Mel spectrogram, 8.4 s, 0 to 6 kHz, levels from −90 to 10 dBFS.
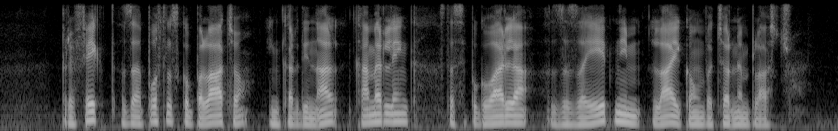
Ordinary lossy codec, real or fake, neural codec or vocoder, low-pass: none; fake; vocoder, 44.1 kHz, 80 mel bands, Vocos; 5.4 kHz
